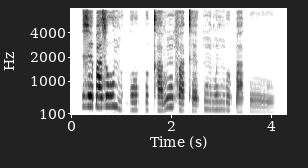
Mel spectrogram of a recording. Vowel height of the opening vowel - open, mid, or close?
mid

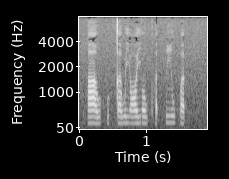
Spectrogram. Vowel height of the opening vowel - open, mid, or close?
open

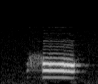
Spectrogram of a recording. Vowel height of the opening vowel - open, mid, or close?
mid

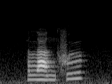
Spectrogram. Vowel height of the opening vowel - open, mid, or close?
open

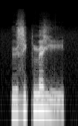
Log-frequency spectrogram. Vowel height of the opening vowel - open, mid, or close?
close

